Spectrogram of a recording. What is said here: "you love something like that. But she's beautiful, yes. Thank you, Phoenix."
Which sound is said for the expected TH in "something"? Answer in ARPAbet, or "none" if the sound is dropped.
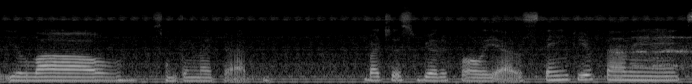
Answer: TH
